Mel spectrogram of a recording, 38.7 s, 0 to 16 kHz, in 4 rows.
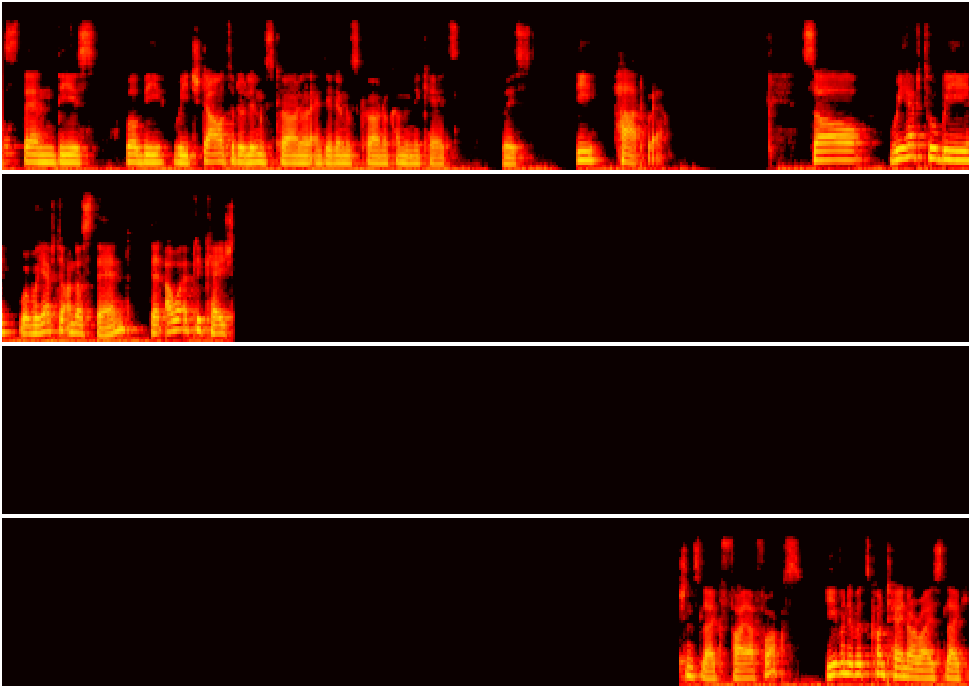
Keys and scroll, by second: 12.5 super+3, 13.7 Return, 13.8 Return, 14.3-26.0 typing, 26.0 Return, 28.3-35.4 typing, 35.2 Return, 35.2 super+3, 35.2 super+1.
